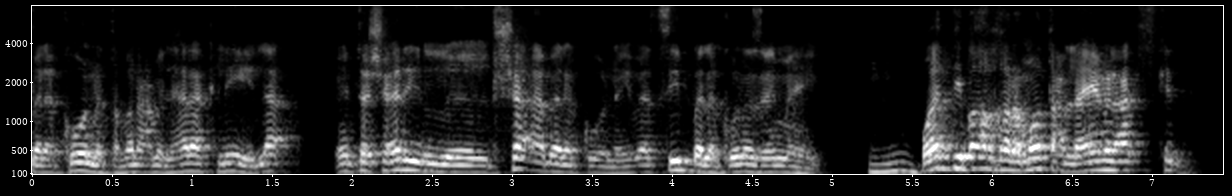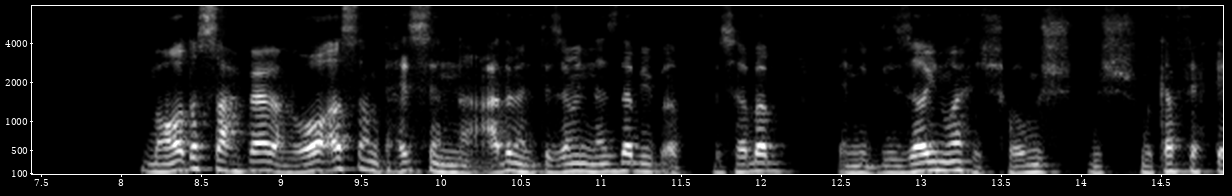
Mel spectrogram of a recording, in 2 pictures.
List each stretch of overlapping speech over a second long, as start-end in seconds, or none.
none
